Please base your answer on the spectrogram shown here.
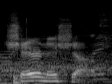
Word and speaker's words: Chernyshov: That's the pronunciation. Chernyshov. Chernyshov. I like 2 ways, but it's Chernyshov officially.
